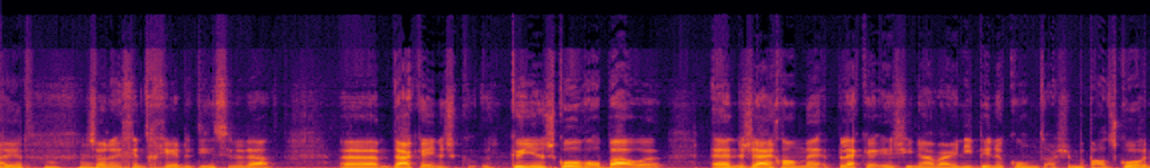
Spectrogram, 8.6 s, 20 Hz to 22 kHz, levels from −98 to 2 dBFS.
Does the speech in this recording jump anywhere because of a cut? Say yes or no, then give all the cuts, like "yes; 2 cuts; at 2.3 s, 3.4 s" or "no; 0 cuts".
no; 0 cuts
